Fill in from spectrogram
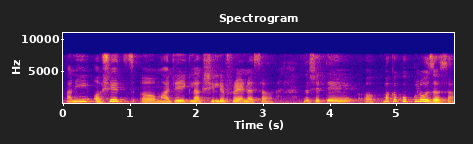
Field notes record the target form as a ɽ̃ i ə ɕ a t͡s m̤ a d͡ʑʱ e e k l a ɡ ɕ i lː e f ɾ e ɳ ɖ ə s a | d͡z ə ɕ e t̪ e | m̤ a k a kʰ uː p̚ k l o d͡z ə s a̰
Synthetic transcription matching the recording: a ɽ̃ i ə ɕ e t͡s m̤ a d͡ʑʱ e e k l a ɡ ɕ i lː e f ɾ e ɳ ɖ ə s a | d͡z ə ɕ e t̪ e | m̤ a k a kʰ uː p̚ k l o d͡z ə s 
